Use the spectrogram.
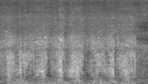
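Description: Onions sauté in a pan with curry leaves and green chilies, giving a continuous hissing sizzle with faint rhythmic scraping from stirring, close and steady, as part of a fish moly recipe.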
